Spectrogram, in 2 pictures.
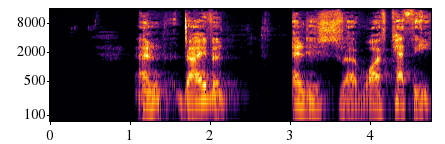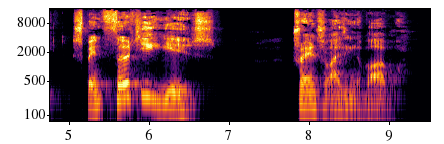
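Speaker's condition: Breathing-related speech difficulty

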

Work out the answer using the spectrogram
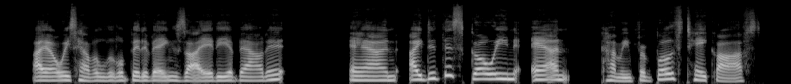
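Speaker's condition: No condition

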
